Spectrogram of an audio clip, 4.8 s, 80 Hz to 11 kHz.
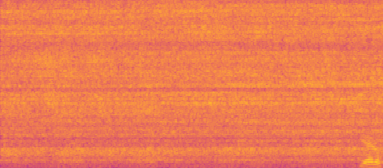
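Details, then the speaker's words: A 40 amp plasma cutter at 15 amps and 40 psi on plate holds a loud, steady, unbroken hiss; the arc is stable and cutting slowly, not completely through; normal low-amperage cutting. "quite slow but it's still cutting it so so well i would have laid money on that that wouldn't have cut that"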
